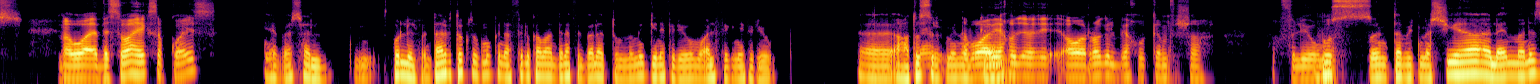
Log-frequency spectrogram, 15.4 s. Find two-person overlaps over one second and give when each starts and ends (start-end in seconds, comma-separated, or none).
8.7-10.1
